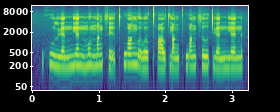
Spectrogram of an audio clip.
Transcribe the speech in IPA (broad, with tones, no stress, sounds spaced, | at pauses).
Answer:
x u˥˩ l ɥ ɛ˧˥ n n̪ j ɛ˥˧ n m ɤ˥˩ n̪ ɑ˥ ŋ s ḛ˨˩ ɪ̯ t̪ʰ w ɑ˥ ŋ ɤ̰˨˩ l ɤ˧˥ t̪ʰ ɑ˧˥ ʊ̯ t̪ j ɑ˧˥ ŋ pʰ w ɑ˥ ŋ s ɹ̩˥ t̪ ɥ ɛ˧˥ n n̪ j ɛ˥ n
